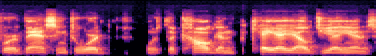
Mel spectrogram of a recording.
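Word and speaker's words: Kalgan: um when nationalists were advancing toward was the Coggin k-a-l-g-a-n is how it's pronounced past through which the Reds were moving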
